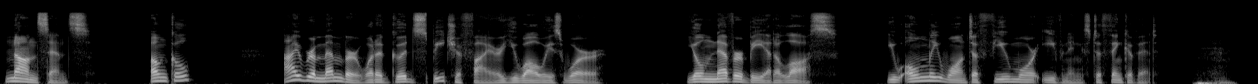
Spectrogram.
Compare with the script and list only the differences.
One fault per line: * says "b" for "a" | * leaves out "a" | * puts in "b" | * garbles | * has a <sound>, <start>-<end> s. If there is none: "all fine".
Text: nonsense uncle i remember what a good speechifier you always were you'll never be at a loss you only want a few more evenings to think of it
* has a breath, 11.9-12.4 s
